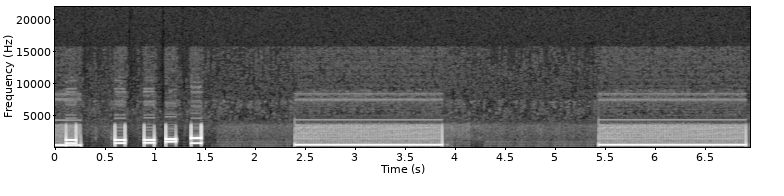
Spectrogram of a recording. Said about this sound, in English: All right, I'm going to dial this phone right now, okay? Okay. All right, here we go.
